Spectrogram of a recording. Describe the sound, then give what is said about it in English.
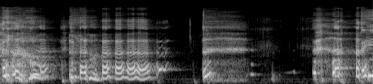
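A series of loud coughing fits, some with a raspy, almost laugh-like vocal quality, broken by short pauses between bursts. No one speaks. “Stop fucking coughing.”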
